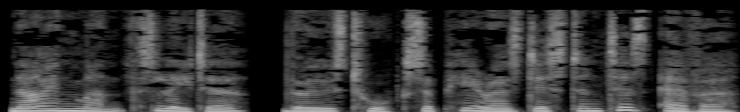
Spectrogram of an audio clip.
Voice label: en gb nine months later those talks appear as distant as ever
